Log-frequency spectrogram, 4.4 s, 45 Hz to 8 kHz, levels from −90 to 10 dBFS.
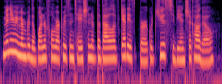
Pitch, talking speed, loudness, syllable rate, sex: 230 Hz, 215 wpm, -17 LUFS, 7.1 syllables/s, female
